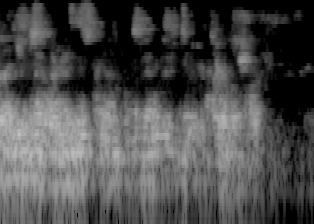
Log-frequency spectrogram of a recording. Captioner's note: inductees repeat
